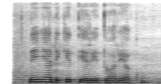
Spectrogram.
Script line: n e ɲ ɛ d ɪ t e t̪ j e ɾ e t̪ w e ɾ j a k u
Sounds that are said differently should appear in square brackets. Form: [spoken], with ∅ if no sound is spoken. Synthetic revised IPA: n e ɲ [a] d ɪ [k] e t̪ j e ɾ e t̪ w [a] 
